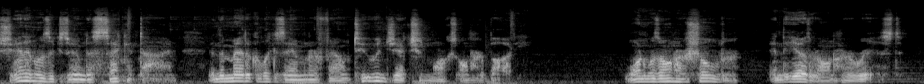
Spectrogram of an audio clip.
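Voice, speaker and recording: A man speaks at medium pitch and a fairly quick pace. His pitch swings very widely against noticeable background noise. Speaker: true crime podcaster. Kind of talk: true-crime narration retelling a case, with sarcastic asides. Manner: animated, sarcastic, and irreverent, swearing in asides; dramatic, storyteller pacing.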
